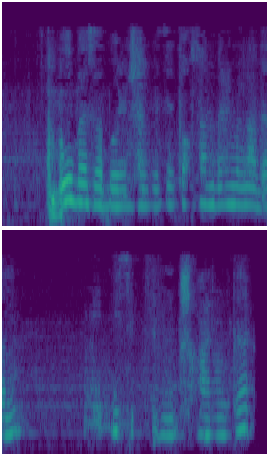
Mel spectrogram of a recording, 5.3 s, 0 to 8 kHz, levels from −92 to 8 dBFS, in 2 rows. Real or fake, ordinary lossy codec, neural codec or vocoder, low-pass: fake; MP3, 24 kbps; codec, 16 kHz in and 24 kHz out, 0.6 kbps, FireRedTTS-2 codec; 7.2 kHz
